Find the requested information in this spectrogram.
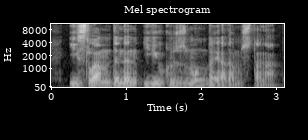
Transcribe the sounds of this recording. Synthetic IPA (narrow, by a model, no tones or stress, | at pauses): ijslˠɑmd̪ɪnɪnjekʲɪʒʏzməɴd̪ɑjɑd̪ɑmʊst̪ɑ̰nɑ̰d̪ə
